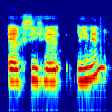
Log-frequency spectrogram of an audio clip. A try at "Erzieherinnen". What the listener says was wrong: Ja, Erzieherinnen.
